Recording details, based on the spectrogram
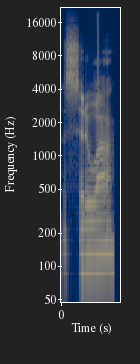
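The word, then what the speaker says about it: Ceuta: Situa.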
